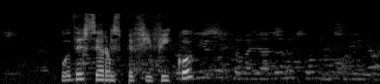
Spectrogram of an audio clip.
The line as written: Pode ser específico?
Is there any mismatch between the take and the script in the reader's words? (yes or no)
no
